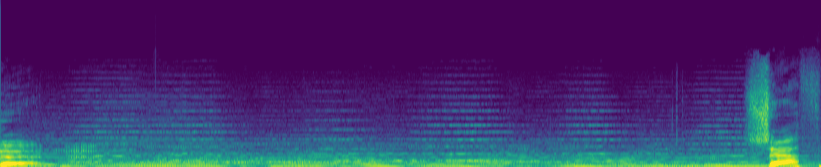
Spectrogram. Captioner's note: audience members cheering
